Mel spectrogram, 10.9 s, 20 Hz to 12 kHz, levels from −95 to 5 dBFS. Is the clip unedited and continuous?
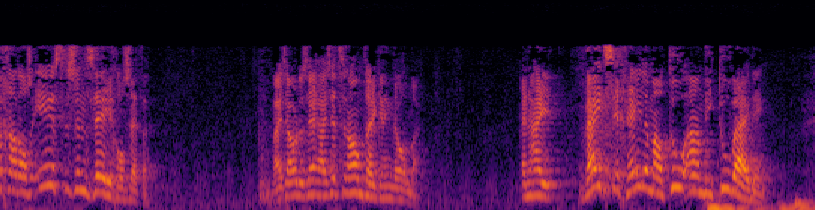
yes; 0 cuts

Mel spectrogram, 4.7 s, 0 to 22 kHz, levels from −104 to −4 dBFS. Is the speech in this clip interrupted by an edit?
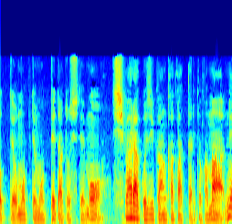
yes; 1 cut; at 2.2 s

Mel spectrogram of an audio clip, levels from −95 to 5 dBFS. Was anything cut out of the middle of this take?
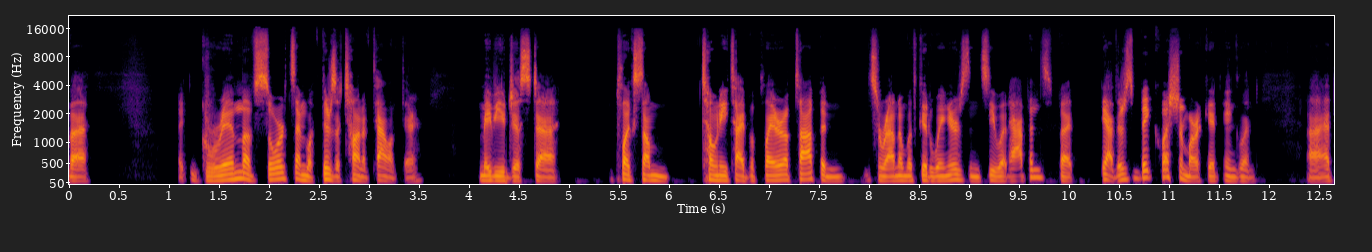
no; 0 cuts

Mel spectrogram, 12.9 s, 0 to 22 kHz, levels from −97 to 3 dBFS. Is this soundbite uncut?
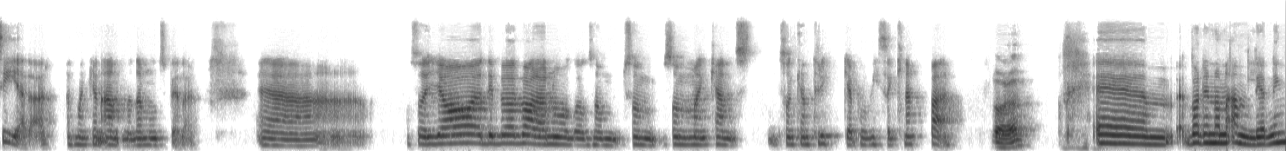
yes; 0 cuts

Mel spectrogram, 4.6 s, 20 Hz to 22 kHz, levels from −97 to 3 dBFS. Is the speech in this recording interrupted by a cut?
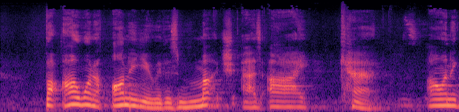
no; 0 cuts

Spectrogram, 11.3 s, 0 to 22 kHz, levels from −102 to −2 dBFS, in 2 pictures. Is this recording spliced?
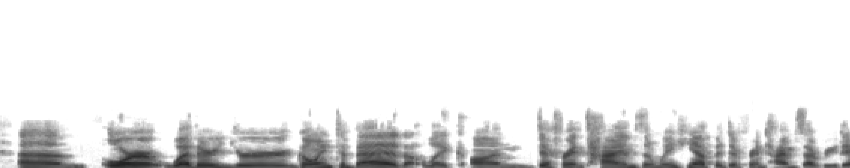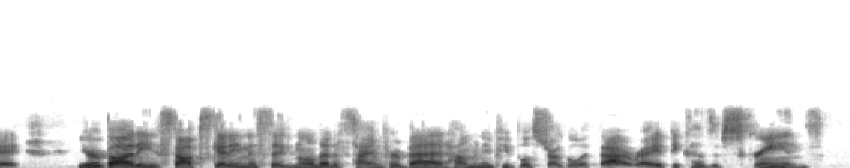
no; 0 cuts

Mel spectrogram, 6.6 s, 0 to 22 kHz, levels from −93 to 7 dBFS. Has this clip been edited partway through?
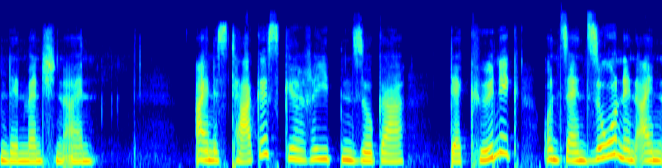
no; 0 cuts

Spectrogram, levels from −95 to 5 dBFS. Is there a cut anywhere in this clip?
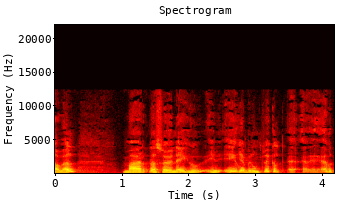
yes; 2 cuts; at 1.4 s, 2.7 s

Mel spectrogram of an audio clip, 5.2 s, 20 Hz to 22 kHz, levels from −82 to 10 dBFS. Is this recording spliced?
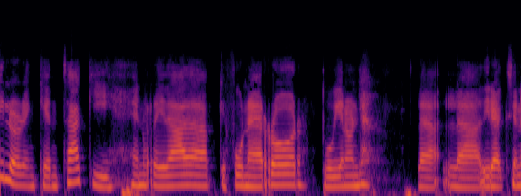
yes; 2 cuts; at 1.5 s, 4.2 s

